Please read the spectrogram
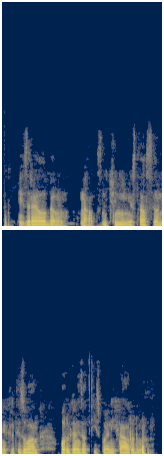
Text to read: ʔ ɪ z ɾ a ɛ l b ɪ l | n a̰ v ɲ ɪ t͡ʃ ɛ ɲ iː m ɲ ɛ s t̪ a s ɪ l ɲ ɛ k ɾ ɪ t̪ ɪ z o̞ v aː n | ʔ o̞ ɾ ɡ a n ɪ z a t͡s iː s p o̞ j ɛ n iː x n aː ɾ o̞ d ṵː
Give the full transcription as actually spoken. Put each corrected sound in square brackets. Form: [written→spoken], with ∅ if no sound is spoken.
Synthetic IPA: ʔ ɪ z ɾ a ɛ l b ɪ l | n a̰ [v→z] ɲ ɪ t͡ʃ ɛ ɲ iː m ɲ ɛ s t̪ a s ɪ l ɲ ɛ k ɾ ɪ t̪ ɪ z o̞ v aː n | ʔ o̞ ɾ ɡ a n ɪ z a t͡s iː s p o̞ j ɛ n iː x n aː ɾ o̞ d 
